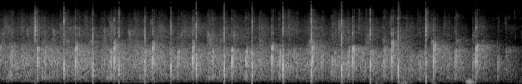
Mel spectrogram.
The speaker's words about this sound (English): And although we only had 3 wonderful individuals speak here this morning, let's give a round of applause for everyone who was recognized, faculty and staff.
